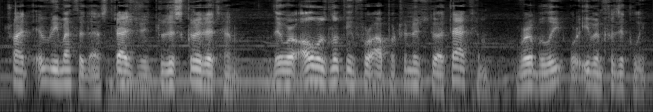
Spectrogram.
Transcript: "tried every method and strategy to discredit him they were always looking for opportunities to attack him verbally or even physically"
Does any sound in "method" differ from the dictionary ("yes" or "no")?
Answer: no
